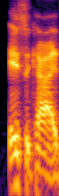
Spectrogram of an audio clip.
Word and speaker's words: isekai: the term um our isi isi isai isekai there you go that's our our isekai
